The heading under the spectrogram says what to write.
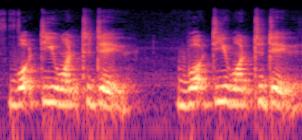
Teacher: the first is unstressed the second is stressed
